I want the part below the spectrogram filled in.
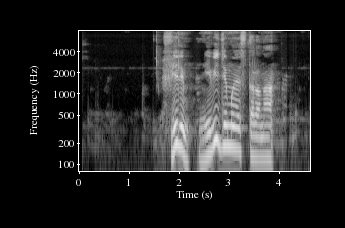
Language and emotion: Russian, positive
